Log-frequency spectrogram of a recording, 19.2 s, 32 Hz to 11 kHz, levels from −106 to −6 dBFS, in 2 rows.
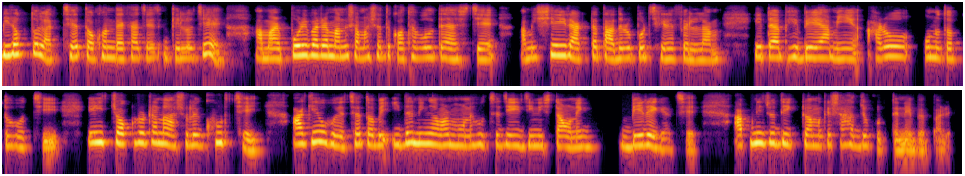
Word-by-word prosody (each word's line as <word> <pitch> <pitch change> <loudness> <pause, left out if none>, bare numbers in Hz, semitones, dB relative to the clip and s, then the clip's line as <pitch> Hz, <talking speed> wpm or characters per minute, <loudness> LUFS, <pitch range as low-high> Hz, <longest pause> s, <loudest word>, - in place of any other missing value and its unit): বিরক্ত 290 +2 +5
লাগছে। 200 +6 -3 0.2
তখন 225 +2 +1
দেখা 225 +1 -1
যা 225 - -4 0.2
গেল 225 +1 -2 0.2
যে 300 0 +4 0.5
আমার 220 - +4
পরিবারের 270 0 +8
মানুষ 255 +2 +1
আমার 230 +1 -4
সাথে 250 0 -3
কথা 220 +2 -3
বলতে 235 0 -3
আসছে। 210 0 -4 0.4
আমি 230 +2 -3
সেই 275 -1 +5
রাগটা 220 +2 +2
তাদের 220 +1 +3
উপর 235 +1 -1
ঝেড়ে 220 -2 -3
ফেললাম। 200 -1 -2 0.5
এটা 245 -1 +3
ভেবে 240 0 +1
আমি 220 -1 -4 0.3
আরো 240 +3 +2 0.4
অনুতপ্ত 220 -2 -4
হচ্ছি। 210 0 -6 0.5
এই 295 - +8
চক্রটা 280 +1 +3
না - - +4
আসলে 250 +2 -2
ঘুরছেই। 290 - 0 0.4
আগেও 300 +3 +4
হয়েছে 225 0 -2
তবে 245 -1 0
ইদানিং 275 +2 +4
আমার 245 +1 +1
মনে 230 0 -4
হচ্ছে 250 0 -7
যে - - -1
এই 235 - -4
জিনিসটা 235 -1 -3
অনেক 215 +1 -4 0.5
বেড়ে 245 0 +4
গেছে। 185 -1 -9 0.5
আপনি 275 +4 +4
যদি 280 0 +2
একটু 260 0 -14
আমাকে 235 +1 -6
সাহায্য 240 -2 -6
করতেন 175 - -7
এই - - -5
ব্যাপারে। - - -11
240 Hz, 170 wpm, -23 LUFS, 220-270 Hz, 0.5 s, পরিবারের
